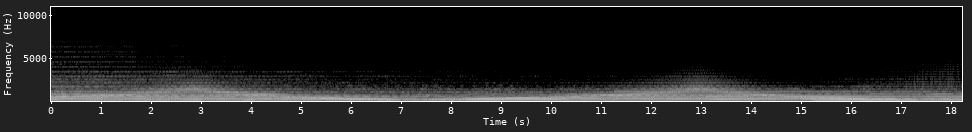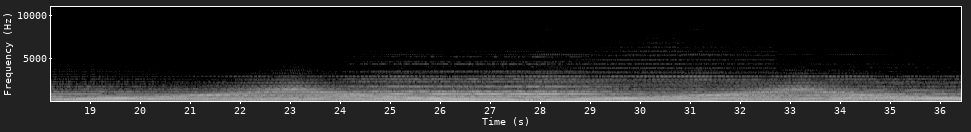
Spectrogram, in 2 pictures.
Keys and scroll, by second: 21.2-23.2 typing, 23.6 Return, 33.6 ctrl+z.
